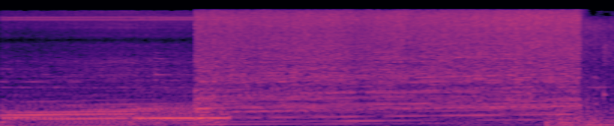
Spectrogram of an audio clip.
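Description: Race car engine revving, its pitch sliding up and down, cut together from separate clips so the sound changes abruptly about a second in and again near the end.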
